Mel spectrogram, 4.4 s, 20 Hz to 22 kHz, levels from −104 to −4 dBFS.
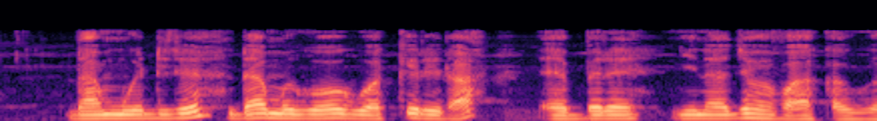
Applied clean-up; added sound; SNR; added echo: none; none; none; none.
